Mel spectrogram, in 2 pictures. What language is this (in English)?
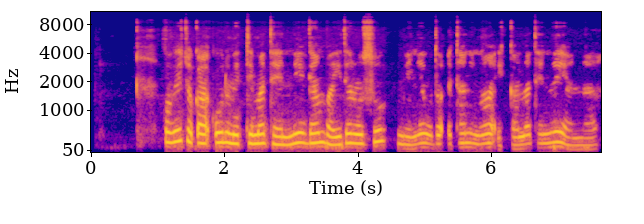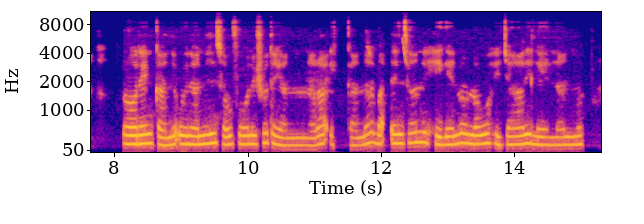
Sidamo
